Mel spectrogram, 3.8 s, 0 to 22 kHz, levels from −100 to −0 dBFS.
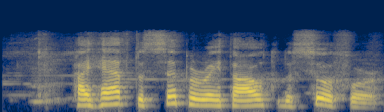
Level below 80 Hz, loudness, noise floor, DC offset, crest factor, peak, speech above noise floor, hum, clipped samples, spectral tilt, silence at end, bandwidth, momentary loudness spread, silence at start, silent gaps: -66 dBFS; -17 LUFS; -39 dBFS; under 0.1%; 14 dB; -4 dBFS; 23 dB; none; under 0.1%; -6.5 dB/octave; 0.05 s; 8.2 kHz; 10 LU; 0.35 s; none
